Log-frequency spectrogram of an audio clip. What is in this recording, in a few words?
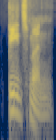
"beadsman", American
